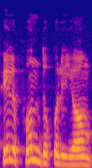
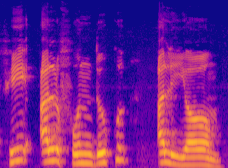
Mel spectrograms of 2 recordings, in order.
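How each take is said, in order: First: The words run together with the article merged. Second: Each word is said separately with a full article. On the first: This is how it is read aloud. "जब पढ़ेंगे तो" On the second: This is how it is written. "अरबी में अगर हम लिखेंगे तो क्या कहेंगे"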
